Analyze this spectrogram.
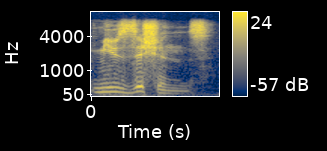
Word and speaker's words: musicians: what it is uh musicians okay so this is going to be a z sound here then an sh musicians musicians musicians musicians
